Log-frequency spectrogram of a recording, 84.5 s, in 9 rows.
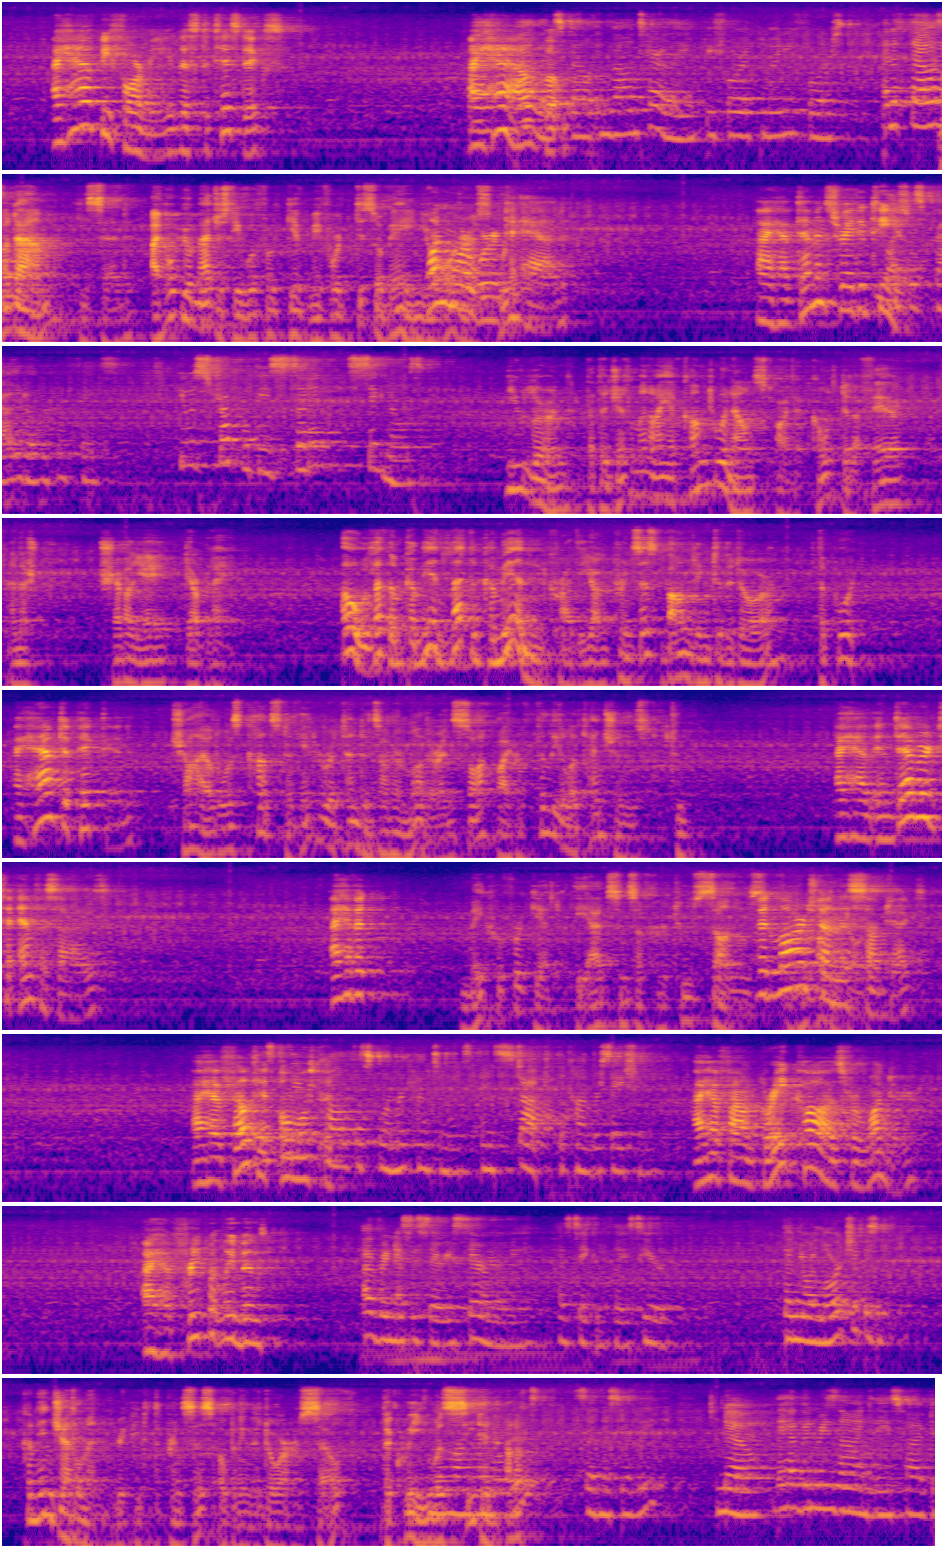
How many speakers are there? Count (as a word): three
